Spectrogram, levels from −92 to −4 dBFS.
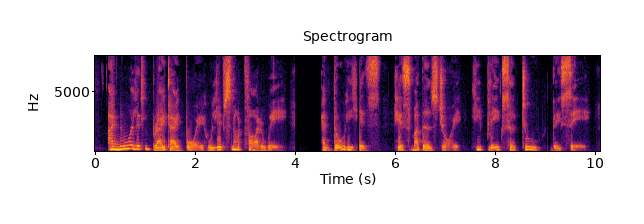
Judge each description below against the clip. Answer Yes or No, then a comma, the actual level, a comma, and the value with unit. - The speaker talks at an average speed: Yes, average, 150 wpm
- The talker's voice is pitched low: No, high, 195 Hz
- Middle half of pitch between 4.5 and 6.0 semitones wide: Yes, average, 4.9 semitones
